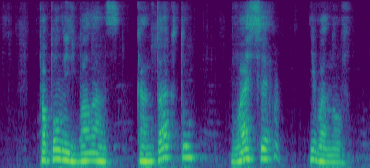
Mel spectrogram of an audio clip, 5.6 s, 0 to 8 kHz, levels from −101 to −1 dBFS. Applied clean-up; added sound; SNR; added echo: neural separator model SepFormer DNS4.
